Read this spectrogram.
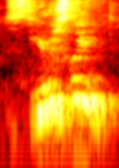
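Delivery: a slow, high, astonished "Seriously?"; amazed. Real, not acted. Preacher marvels at the expanding universe, astonished. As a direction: let the wonder lift the voice.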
